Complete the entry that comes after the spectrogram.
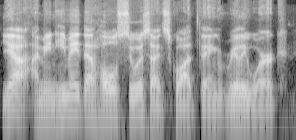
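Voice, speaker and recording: Male co-host, slightly low register, informal layman sidekick in a relaxed conversation, dry close recording. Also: moderate pace, dry recording. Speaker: co-host, self-described layman asking questions. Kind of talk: casual chat.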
